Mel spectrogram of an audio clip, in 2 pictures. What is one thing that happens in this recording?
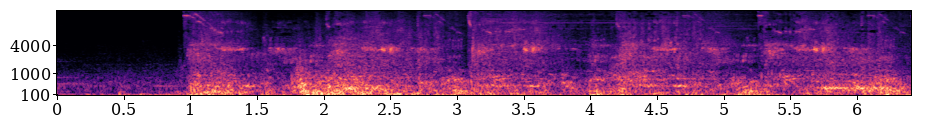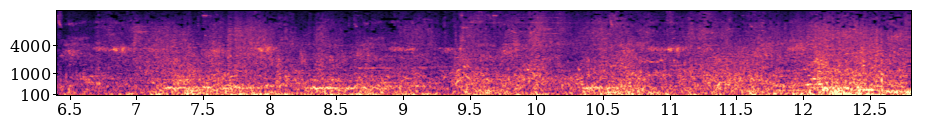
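Spell blasts and magical hits crackle and whoosh in a fast, busy fight.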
